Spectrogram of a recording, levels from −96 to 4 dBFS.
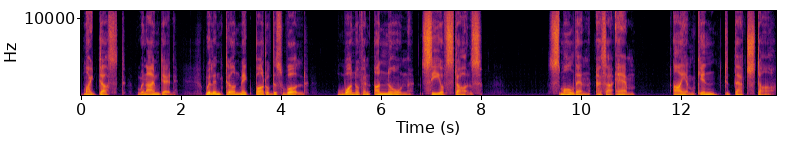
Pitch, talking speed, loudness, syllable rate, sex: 95 Hz, 140 wpm, -20 LUFS, 3.5 syllables/s, male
